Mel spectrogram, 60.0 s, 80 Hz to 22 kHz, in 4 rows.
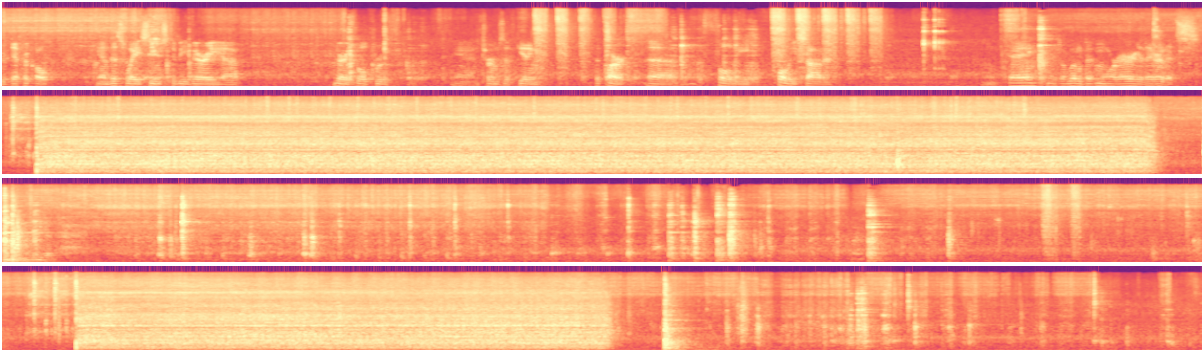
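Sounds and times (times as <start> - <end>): gas torch hissing: 0.0 - 4.3, 6.5 - 8.3, 12.5 - 38.3, 39.0 - 54.7.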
